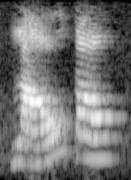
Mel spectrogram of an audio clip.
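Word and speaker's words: 唠叨: 这个词念作唠叨。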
